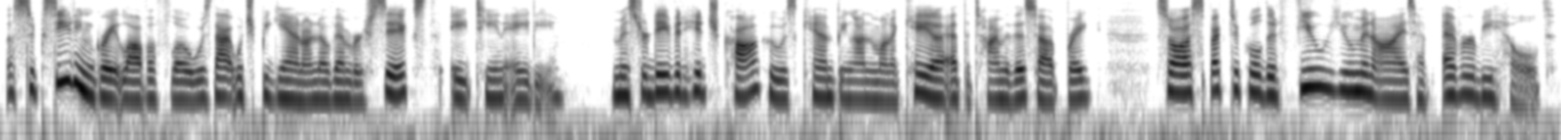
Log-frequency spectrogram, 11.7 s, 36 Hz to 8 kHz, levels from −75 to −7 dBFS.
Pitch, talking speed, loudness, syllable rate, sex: 195 Hz, 200 wpm, -20 LUFS, 5.4 syllables/s, female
